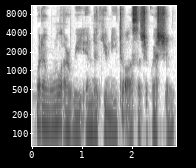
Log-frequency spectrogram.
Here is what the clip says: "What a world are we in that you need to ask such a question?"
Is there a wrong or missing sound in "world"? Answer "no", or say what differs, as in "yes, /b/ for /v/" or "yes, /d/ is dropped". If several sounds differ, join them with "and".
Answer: yes, /d/ is dropped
